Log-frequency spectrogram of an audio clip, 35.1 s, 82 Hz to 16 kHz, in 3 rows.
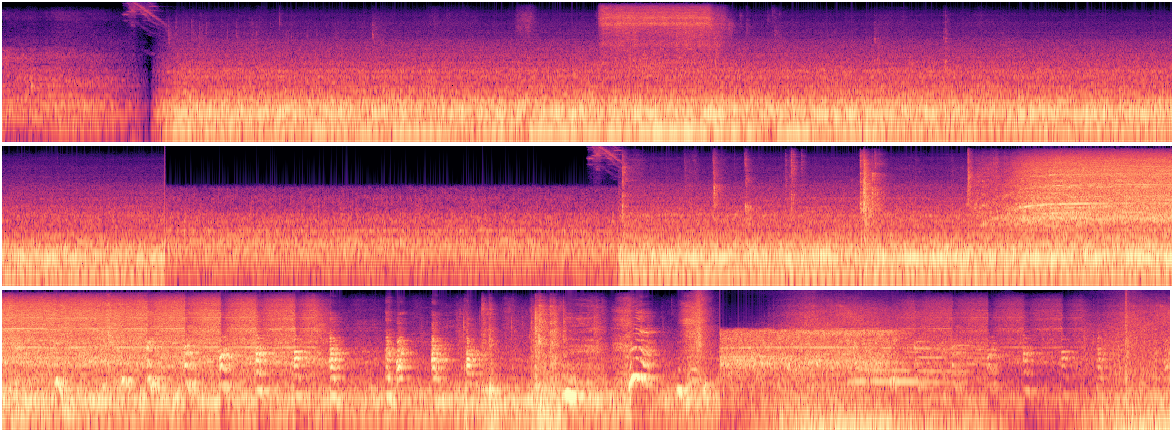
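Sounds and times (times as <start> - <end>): hissing rush of air: 6.0 - 7.3, 30.6 - 35.0
hair dryer running: 21.3 - 27.5, 32.5 - 34.3.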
